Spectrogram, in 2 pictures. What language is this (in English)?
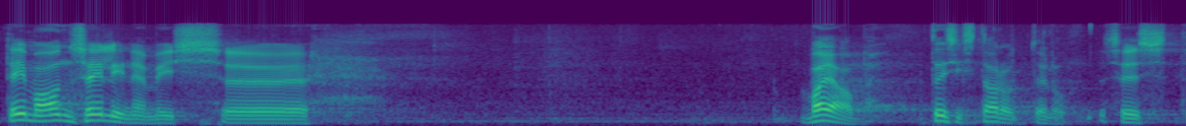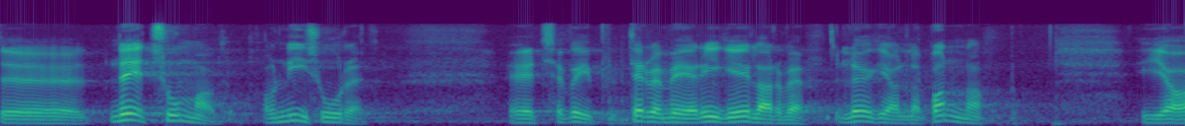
Estonian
